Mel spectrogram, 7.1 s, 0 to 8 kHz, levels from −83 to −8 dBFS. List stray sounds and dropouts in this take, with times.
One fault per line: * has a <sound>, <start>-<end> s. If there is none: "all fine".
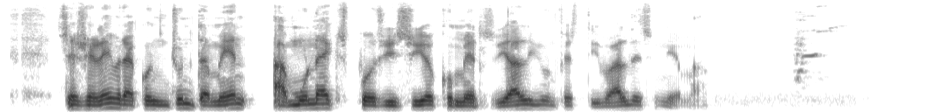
* has a squeak, 5.9-6.4 s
